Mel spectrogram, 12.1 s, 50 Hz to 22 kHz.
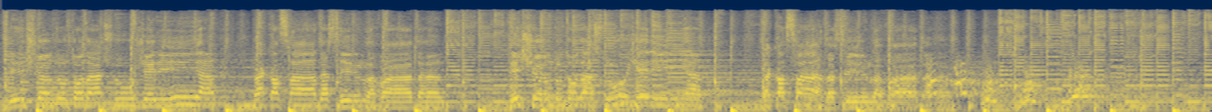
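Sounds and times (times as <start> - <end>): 
speech: 0.1 - 11.1
dog barking and yipping: 9.2 - 11.4
steady pounding rhythmic music beat: 9.2 - 11.9.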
